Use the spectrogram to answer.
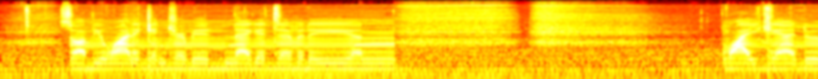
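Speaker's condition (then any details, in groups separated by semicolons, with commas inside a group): Laryngeal cancer laryngectomy, electrolarynx; electrolarynx speech, robotic voice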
